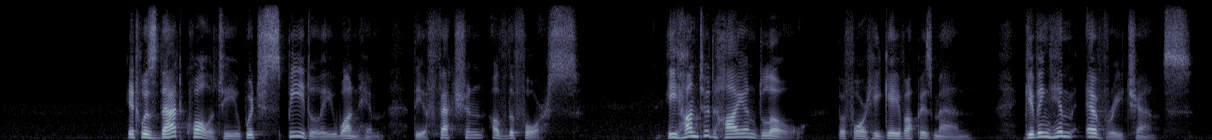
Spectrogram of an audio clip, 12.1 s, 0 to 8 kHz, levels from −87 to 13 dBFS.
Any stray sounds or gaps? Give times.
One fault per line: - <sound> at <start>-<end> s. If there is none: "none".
none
